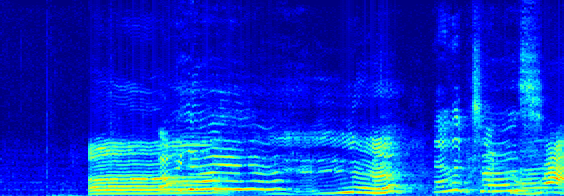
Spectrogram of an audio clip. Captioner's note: exclaiming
